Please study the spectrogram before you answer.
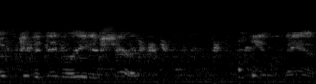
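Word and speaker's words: Tampham: For those of you that didn't read his shirt, Tam Fam is spelled T-A-M-P-H-A-M. Word to that. Oh yeah. Heavy on the PH.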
